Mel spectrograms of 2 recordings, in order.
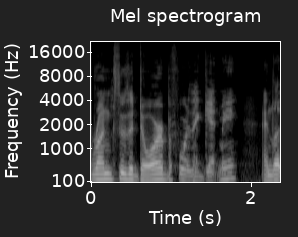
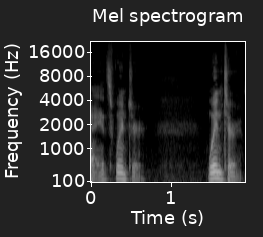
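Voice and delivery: ordinary talk

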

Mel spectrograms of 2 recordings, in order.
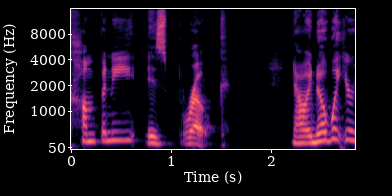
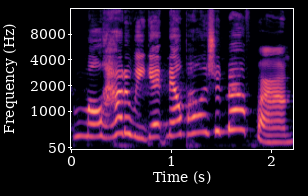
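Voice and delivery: high, slow, laughing ditzy voice; clueless rich girl; 10 semitones higher than usual. Retold or imitated. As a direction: play it airheaded, much higher and slower. Clueless rich girls voiced asking.

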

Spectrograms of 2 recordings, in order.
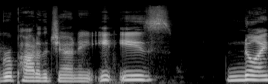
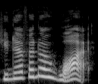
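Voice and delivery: normal talking voice

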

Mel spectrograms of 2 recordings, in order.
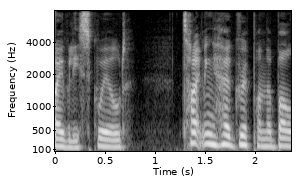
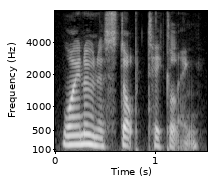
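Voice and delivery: usual speaking voice

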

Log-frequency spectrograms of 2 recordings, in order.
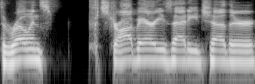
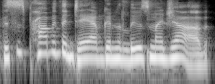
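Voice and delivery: exasperated despair; 5 semitones higher, faster than usual. Retold or imitated. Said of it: "I was like".

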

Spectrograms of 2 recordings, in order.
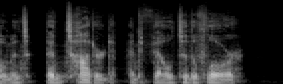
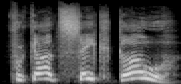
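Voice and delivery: much higher, louder, slow desperate shout; anguished cry; 10 dB louder, much slower than usual. Acted. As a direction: drive him away in anguish. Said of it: "she cried".

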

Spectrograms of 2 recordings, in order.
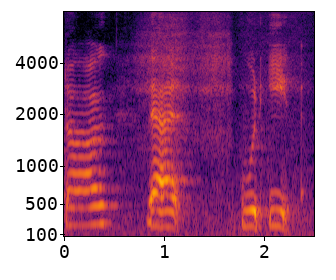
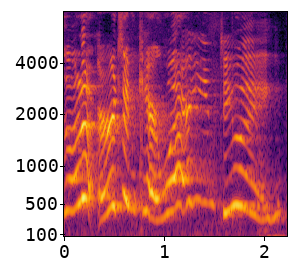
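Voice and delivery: high, loud mock outrage; exasperated shout; 11 semitones higher, 11 dB louder than usual. Vet staff sending bitten owner to doctor, mock exasperated shout. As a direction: yell in comic disbelief, laughter underneath. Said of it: "And we were like".

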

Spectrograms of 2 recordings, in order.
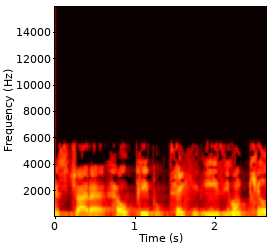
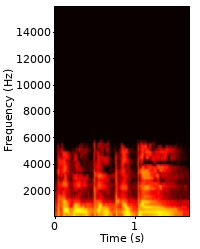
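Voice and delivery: popping noises rising high, like fireworks going off; firecracker pops; 12 semitones higher, slower than usual. Retold or imitated. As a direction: mimic fireworks bursting. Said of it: "He's like that".

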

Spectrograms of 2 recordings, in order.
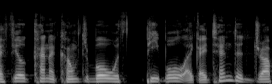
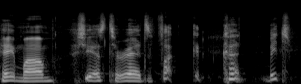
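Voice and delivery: higher, blurting swears at Mom; mock Tourette's outburst; 6 semitones higher than usual. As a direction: fake a tic of cursing. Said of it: "Yeah, why not?".

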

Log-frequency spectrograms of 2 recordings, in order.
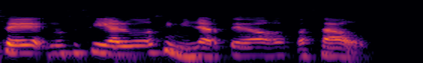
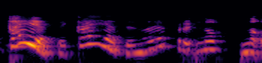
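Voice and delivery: higher, louder sharp scolding, dropping off at the end; scolding hush; 6 semitones higher, 5 dB louder than usual. Retold or imitated. Mother hushing her curious son in the street, sharp and scolding. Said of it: "le gritó feo".

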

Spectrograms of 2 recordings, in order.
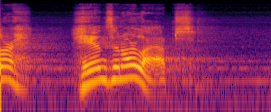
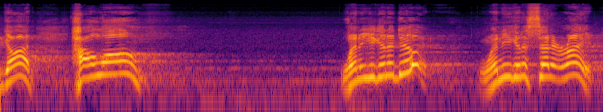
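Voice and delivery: pleading cry; 5 semitones higher than usual. Retold or imitated. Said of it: "crying out to God".

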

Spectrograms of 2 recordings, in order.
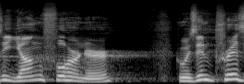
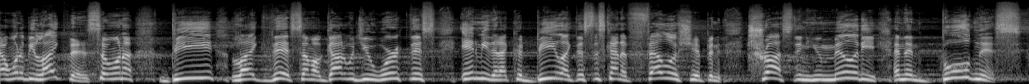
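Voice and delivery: higher-pitched, fervent pleading; earnest, rising preacher's appeal; impassioned prayer; 5 semitones higher than usual. Retold or imitated. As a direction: plead with God from the pulpit. Heartfelt prayer retold to congregation.

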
